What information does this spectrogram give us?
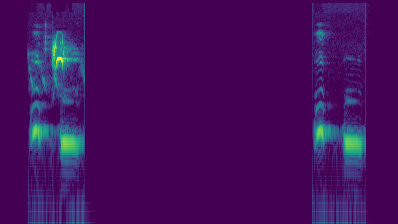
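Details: Common cuckoo in spring giving two falling two-note 'cuck-oo' calls about three seconds apart. A brief higher chirp overlaps the first call, and everything else is silence.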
